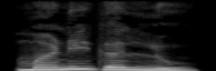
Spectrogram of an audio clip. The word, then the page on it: ಮೊಣಕಾಲ್: moṇa kāl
